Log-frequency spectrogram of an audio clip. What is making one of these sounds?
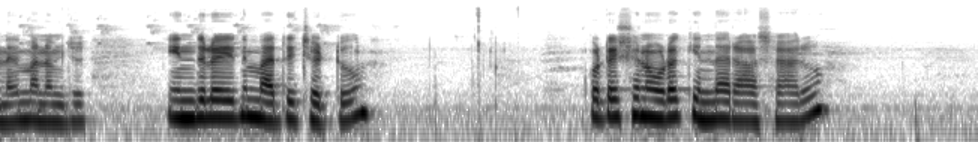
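A woman speaks close by in a clear, drawn-out voice.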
